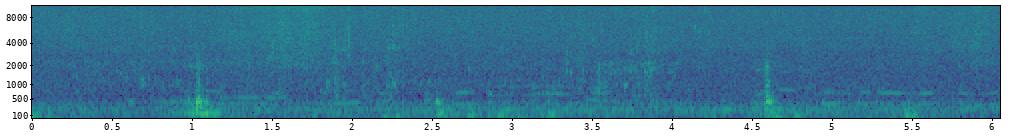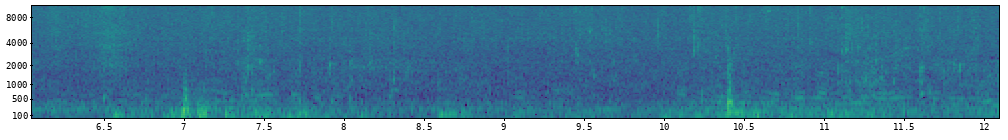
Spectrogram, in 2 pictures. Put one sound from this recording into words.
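Water laps gently against a boat's hull.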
